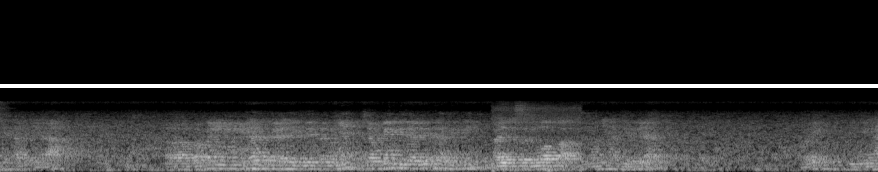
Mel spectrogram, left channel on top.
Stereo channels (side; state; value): left; silent; digital silence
